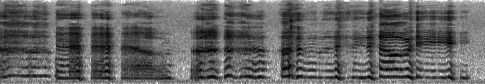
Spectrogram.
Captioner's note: crying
